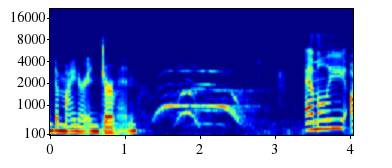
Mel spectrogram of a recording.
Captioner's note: audience cheering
